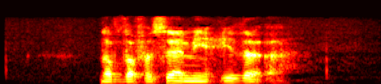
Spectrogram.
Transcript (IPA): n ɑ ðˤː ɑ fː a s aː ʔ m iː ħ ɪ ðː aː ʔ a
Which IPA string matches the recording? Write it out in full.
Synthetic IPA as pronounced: n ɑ ðˤː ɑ f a s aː m iː ħ ɪ ð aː ʔ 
